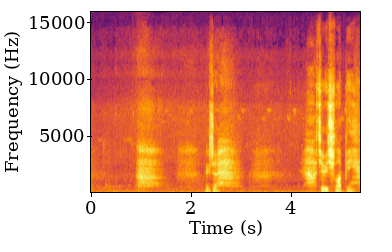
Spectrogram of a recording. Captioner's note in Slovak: vzdychanie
